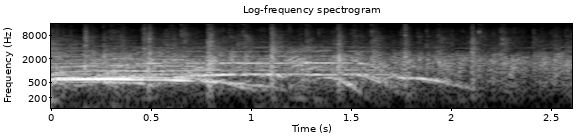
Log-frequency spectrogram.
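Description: A crowd applauds and cheers loudly, with dense clapping and rising, sliding whoops and shouts layered over it, sustained throughout and fading slightly toward the end.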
